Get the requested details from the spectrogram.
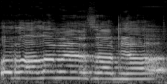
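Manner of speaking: loud, bellowing, bawling, wailing cry. Having saved for a phone he can no longer afford after a price rise, bellowing shout. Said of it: "Tamam lan bağırma".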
